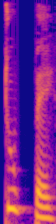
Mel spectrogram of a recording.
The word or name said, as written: toupet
